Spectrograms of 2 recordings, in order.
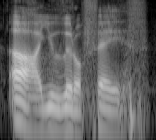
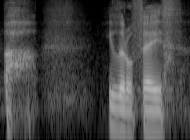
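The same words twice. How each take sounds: First: It sounds teasing and mocking. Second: It sounds warm and compassionate.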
